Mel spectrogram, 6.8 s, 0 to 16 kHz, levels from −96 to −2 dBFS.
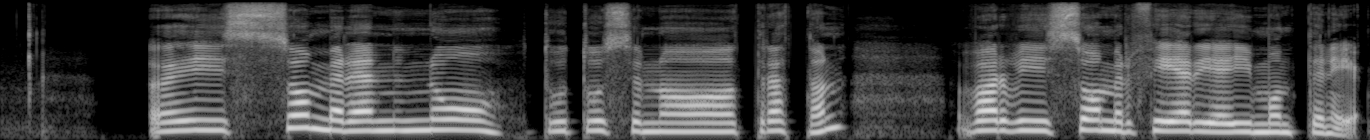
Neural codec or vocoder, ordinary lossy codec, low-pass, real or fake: none; none; 14.4 kHz; real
